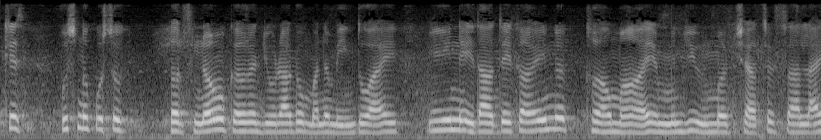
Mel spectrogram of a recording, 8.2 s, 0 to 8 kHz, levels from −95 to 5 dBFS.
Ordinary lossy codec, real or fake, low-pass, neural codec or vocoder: none; fake; 7.2 kHz; codec, 24 kHz, 0.9 kbps, WavTokenizer, medium speech release version 2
